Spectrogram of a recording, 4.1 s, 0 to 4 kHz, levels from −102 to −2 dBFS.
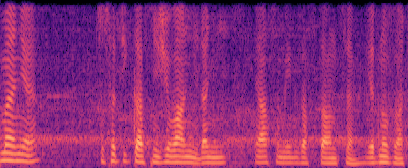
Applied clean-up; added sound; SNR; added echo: none; Crowd; 15 dB; none.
